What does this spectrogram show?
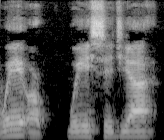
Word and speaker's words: Wei Sijia: Yeah, so Sijia Wei Sijia, as it should be pronounced according to Chinese convention, right?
